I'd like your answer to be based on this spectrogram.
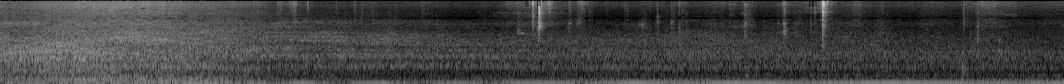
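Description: Loud cars without mufflers rush past on a nearby highway, a steady low roar of traffic with a louder approach at the start and a continuous drone afterward.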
